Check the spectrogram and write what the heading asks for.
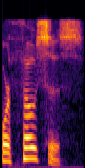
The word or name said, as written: orthosis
